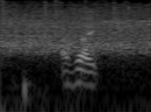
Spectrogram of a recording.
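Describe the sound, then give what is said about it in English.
A short burst of crowd applause, a steady wash of clapping with a single cheering voice rising briefly in the middle, loud throughout. “Crowd.”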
